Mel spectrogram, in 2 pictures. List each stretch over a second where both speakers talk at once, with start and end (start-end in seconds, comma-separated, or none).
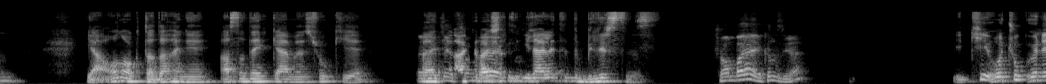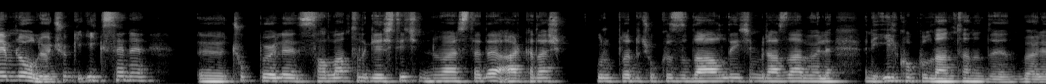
4.2-5.5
